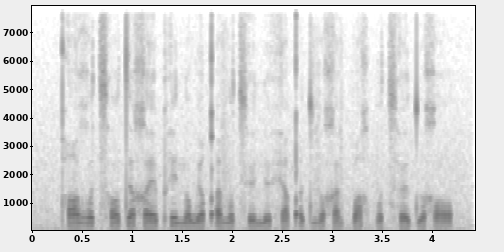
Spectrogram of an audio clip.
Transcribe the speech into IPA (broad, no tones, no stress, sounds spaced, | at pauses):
qʰ ɑ ʁʷ ɑ t͡sʰ ɔ t ɛ χ ɛ pʰ e n ɔ w ʉ qʼ ɛ v ɔ t͡sʰ ø n ø h ɛ qʼ y t v œ χ æ v p ɑ χ p ɔ t͡sʰ œ tʷ ɛ χ ɔ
